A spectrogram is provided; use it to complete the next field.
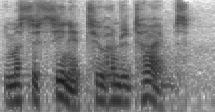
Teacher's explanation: in spoken English it will sound like must ah or must of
